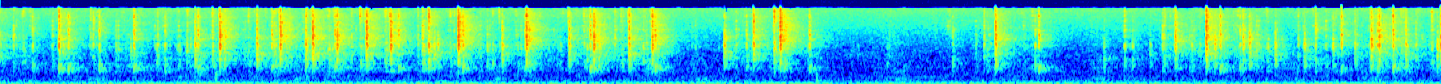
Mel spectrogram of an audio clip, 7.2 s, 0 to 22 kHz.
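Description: Fingertips tap and click the buttons and triggers of a white hollow plastic game controller. The result is a rapid, uneven run of short, bright plastic clicks centered near 3 kHz, with a brief lull in the middle before the clicking picks up again.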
